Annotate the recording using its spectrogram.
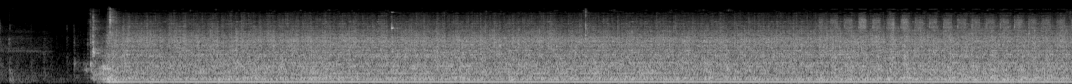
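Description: A 9-inch metal lathe switched on about a second in, its motor and drive then running steadily with a low hum as it spins a steel bar in a collet chuck.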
